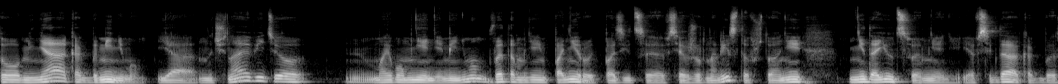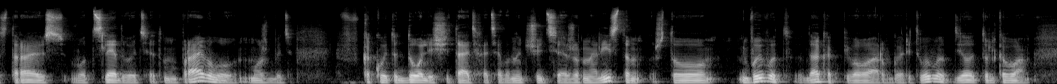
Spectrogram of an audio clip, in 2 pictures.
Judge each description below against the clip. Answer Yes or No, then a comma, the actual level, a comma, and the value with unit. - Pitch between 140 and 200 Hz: No, very low, 95 Hz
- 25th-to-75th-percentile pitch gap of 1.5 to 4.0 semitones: No, average, 4.7 semitones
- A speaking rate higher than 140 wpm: Yes, fast, 160 wpm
